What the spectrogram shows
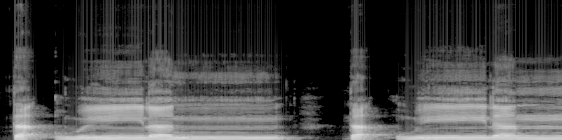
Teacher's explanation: تأویلاً، تأویلاً، تا کے ساتھ حمزہ ہے، جھٹکا دیں گے، واو کو یا کے سامنے لیں گے، واو مدہ ایک انداز میں کھینچیں گے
